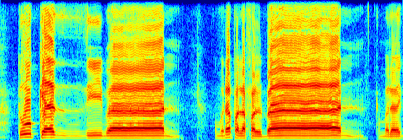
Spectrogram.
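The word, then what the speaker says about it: تكذبان: Za jangan dibaca dengan za, maka jangan baca tukadziban. Tapi kita bacanya tukadziban.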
